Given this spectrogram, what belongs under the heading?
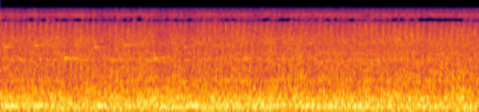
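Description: A Mark III Seahawk helicopter flying with an Aegis cruiser battlegroup, heard as a steady, distant rotor and engine roar that stays constant throughout without a break.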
